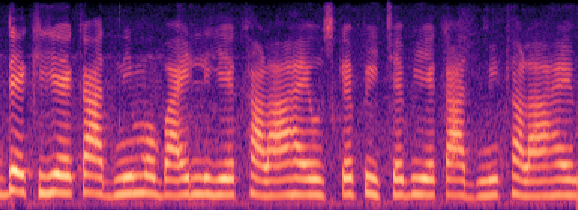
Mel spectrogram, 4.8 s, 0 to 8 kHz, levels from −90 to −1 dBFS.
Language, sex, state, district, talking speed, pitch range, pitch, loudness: Hindi, female, Maharashtra, Washim, 175 wpm, 220-245 Hz, 230 Hz, -16 LUFS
